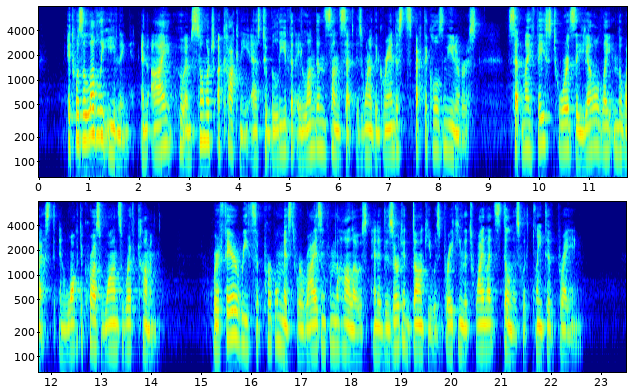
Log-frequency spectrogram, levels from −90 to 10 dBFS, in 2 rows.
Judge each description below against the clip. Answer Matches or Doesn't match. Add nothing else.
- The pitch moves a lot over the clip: Matches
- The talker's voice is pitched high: Doesn't match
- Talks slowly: Doesn't match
